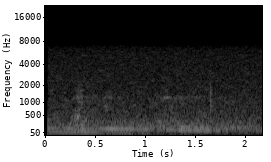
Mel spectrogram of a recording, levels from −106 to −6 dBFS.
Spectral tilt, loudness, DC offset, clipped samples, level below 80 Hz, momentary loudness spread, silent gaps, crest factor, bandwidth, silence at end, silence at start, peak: -5.5 dB/octave; -68 LUFS; under 0.1%; under 0.1%; -80 dBFS; 2 LU; none; 16 dB; 7.4 kHz; 0 s; 0 s; -52 dBFS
